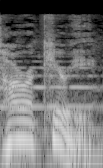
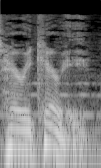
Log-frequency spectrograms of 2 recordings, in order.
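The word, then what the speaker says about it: hara-kiri: one form of ritual suicide or seppuku was harak Kiri was often mispronounced as Harry KY it means to impale one's Hara thereby cutting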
